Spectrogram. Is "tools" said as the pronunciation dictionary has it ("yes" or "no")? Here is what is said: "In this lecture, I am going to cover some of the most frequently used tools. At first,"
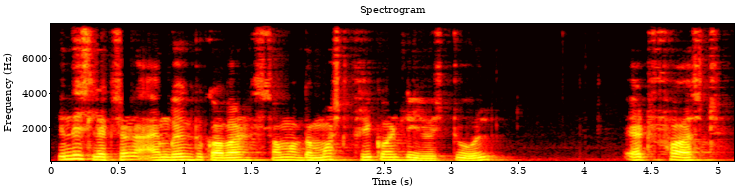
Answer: no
